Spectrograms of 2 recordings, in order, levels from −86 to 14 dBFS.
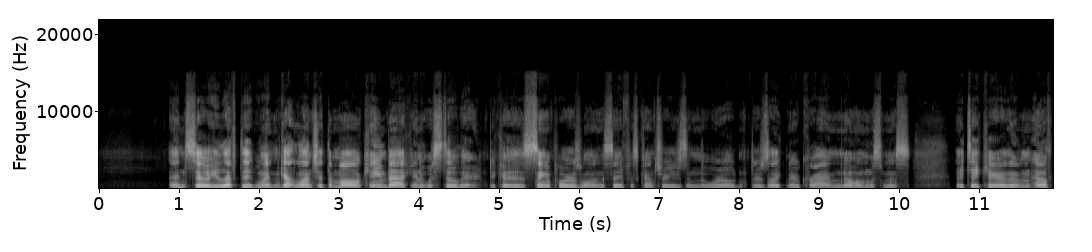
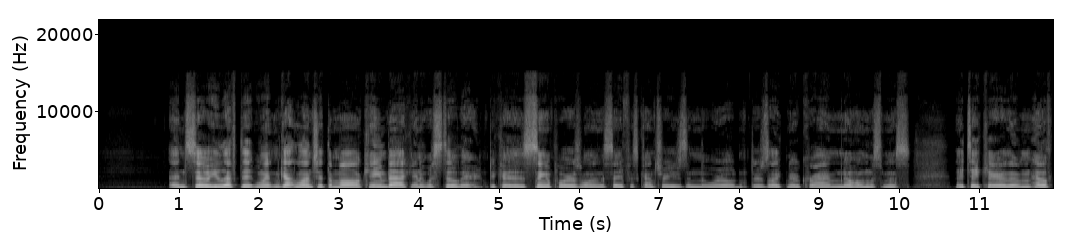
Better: second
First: thin; somewhat; fading below 350 Hz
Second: none

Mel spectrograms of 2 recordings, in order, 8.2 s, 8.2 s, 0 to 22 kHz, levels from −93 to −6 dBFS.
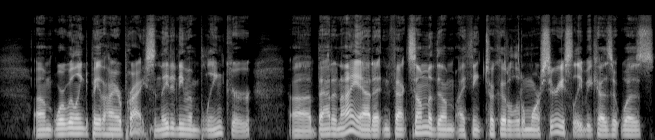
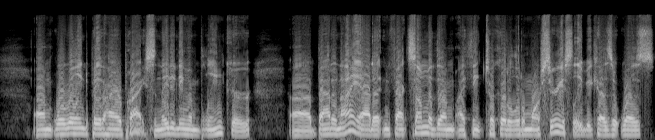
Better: first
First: none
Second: distortion; heavy; 22% of the sound clipped

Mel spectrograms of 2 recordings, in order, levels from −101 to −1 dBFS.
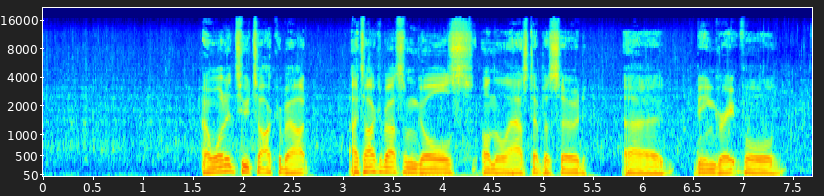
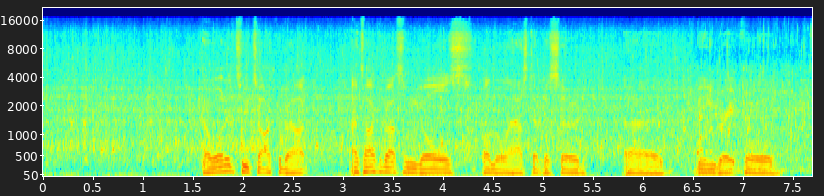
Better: first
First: rain or running water; faint; throughout; 25 dB below the speech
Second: rain or running water; loud; throughout; 5 dB below the speech

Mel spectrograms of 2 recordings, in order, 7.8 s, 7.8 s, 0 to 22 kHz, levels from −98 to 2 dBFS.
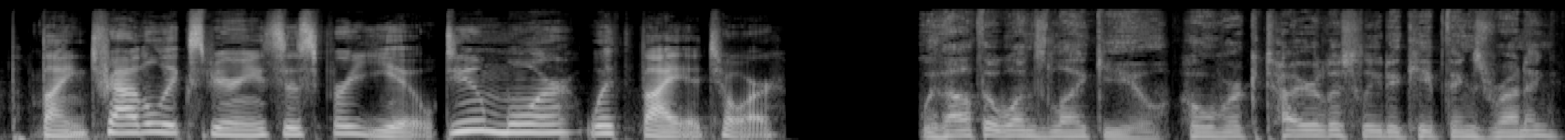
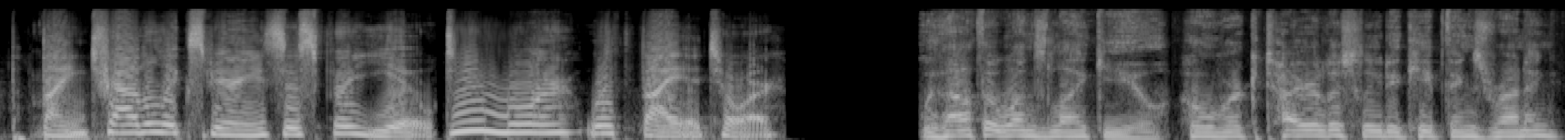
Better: first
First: none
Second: distortion; heavy; 6 dB below the speech

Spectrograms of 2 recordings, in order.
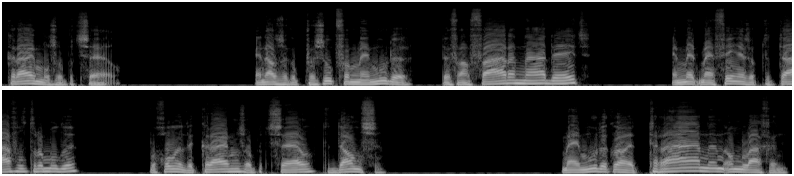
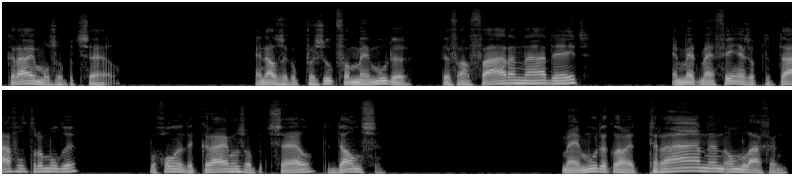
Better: second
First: distortion; slight; 10 dB below the speech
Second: none

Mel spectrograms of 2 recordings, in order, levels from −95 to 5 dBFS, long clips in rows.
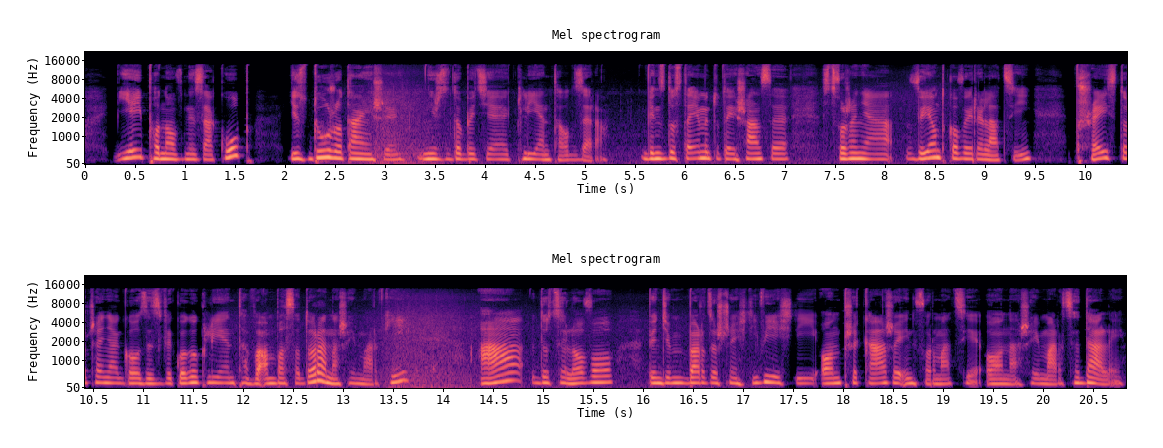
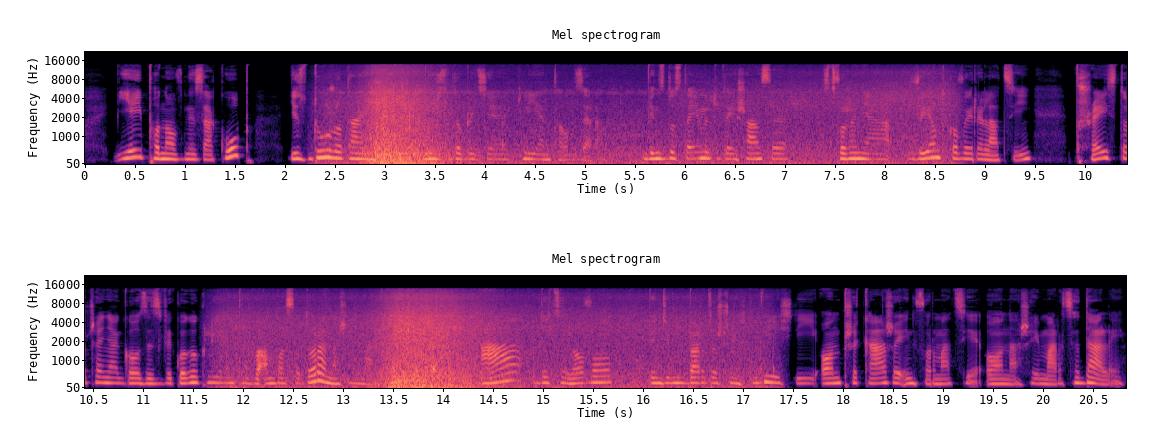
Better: first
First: wind noise on the microphone; occasional gusts; from 2.5 to 8.5 s and from 12 to 17 s; 20 dB below the speech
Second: wind noise on the microphone; heavy; from 2.5 to 8.5 s and from 12 to 17 s; 3 dB above the speech

